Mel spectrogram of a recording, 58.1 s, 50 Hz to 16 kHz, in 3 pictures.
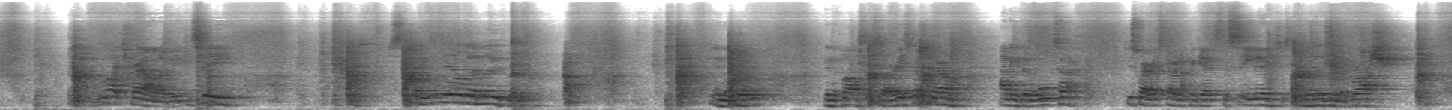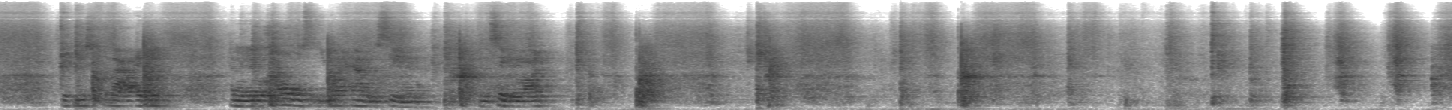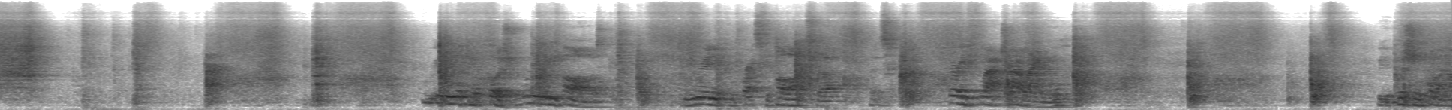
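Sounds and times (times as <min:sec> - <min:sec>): trowel scraping plaster: 0:00.0 - 0:58.0.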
